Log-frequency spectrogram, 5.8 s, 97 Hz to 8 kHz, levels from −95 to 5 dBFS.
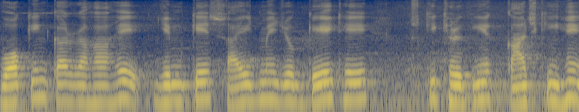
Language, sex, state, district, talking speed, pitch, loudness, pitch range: Hindi, male, Chhattisgarh, Balrampur, 155 wpm, 145 Hz, -18 LUFS, 140-155 Hz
